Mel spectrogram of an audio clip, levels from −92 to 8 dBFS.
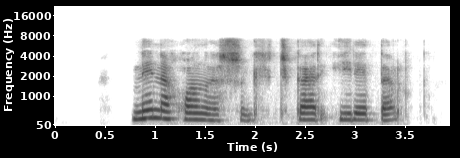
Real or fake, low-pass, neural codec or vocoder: fake; 7.2 kHz; codec, 16 kHz, 4.8 kbps, FACodec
